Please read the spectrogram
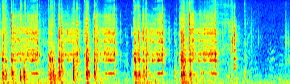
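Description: Black rotary-dial telephone being dialled: the dial is turned and let go several times, each return a quick run of mechanical clicks, with short pauses between digits, stopping about three and a half seconds in.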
